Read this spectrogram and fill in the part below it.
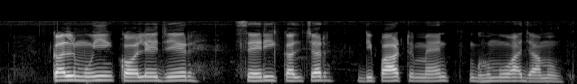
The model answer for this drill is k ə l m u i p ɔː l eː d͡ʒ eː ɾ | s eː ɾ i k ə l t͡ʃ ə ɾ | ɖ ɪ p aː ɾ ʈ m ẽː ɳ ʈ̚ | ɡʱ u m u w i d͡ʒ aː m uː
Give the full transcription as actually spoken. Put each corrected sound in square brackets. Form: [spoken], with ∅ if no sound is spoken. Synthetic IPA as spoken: k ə l m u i [k] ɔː l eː d͡ʒ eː ɾ | s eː ɾ i k ə l t͡ʃ ə ɾ | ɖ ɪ p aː ɾ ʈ m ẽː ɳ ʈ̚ | ɡʱ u m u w [a] d͡ʒ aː m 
